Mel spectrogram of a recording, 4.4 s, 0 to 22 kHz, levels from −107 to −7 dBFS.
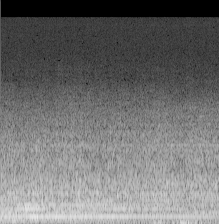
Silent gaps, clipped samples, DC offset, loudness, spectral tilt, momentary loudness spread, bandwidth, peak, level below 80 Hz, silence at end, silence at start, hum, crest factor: none; under 0.1%; 0.6%; -23 LUFS; -9 dB/octave; 5 LU; 5.4 kHz; -8 dBFS; -34 dBFS; 0 s; 0 s; none; 14 dB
